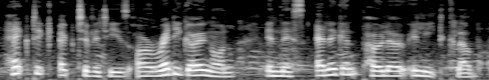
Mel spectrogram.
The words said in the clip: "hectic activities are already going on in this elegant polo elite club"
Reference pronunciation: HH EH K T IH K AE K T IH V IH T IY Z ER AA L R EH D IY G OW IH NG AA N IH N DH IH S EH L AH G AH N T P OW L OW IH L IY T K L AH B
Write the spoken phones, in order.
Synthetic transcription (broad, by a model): HH EH K T IH K AE K T IH V IH T IY Z ER AA L R EH D IY G OW IH NG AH N IH N DH IH S EH L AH G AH N P OW L OW IH L IY T K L AH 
